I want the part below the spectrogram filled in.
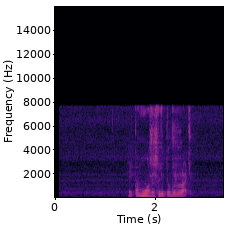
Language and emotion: Russian, angry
